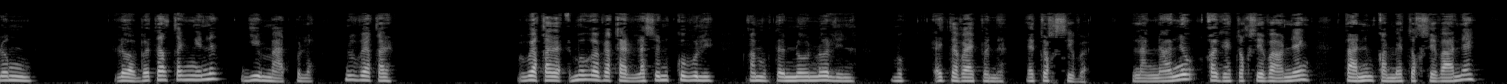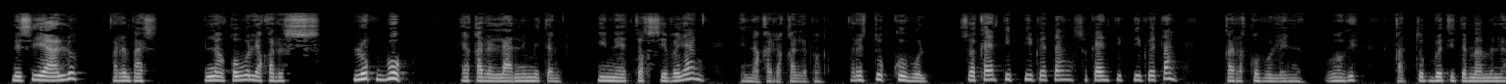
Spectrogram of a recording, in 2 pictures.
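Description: Throughout the speech, the sound is watery and swirling, with smeared consonant onsets, likely from MP3 compression at a bitrate around 48 kbps. On a spectrogram, nothing appears above 11.5 kHz, and the weaker upper bands flicker on and off in patches.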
